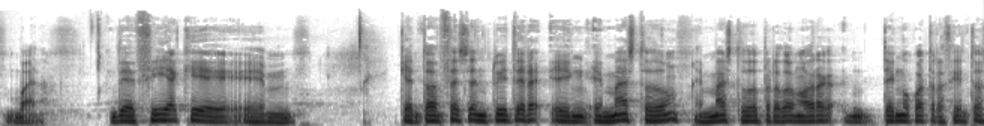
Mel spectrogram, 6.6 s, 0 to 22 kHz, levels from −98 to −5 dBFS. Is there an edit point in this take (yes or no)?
no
